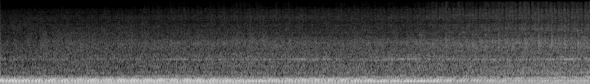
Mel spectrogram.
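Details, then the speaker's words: Mazdaspeed 3 after cylinder head rebuild with Kelford aftermarket camshafts and stiffer valve springs, at idle: even idle with busy, fast top-end ticking, normal louder valvetrain noise from the stronger springs, harmless. "these aftermarket springs, they make a lot of racket. The stronger, stiffer springs are a little bit louder, and that's something that I've done a little bit of homework on, and it's pretty common."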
